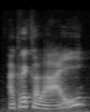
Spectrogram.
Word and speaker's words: agricolae: Notice that the AE diphthong is pronounced I, agricolae.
